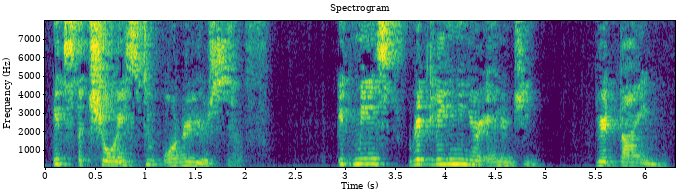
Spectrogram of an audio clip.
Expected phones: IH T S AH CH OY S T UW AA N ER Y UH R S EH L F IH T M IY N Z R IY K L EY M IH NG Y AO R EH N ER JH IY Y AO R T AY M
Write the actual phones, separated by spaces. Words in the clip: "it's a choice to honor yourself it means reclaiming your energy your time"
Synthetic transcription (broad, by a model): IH T S AH CH OY S T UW AA N ER Y UH R S EH L F IH T M IY N S R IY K L EY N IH NG Y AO R EH N ER JH IY Y AO R T AY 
